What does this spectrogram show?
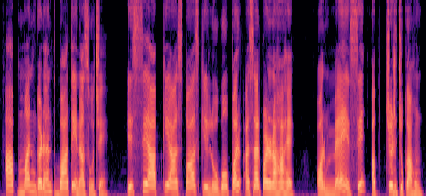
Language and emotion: Hindi, angry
